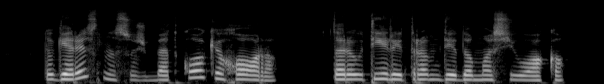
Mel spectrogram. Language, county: Lithuanian, Kaunas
